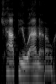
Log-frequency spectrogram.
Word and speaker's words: Capuano: Capueno. C A P as in Peter. UA N is in Nancy O. I spell it like my mom did growing up.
